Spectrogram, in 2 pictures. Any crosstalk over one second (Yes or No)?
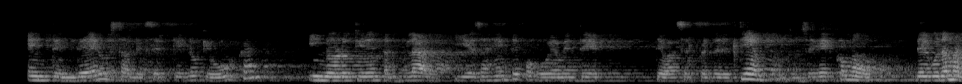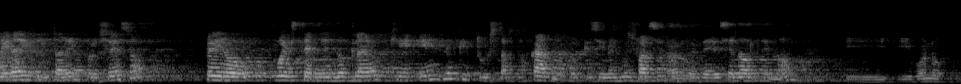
Yes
